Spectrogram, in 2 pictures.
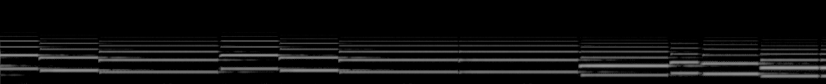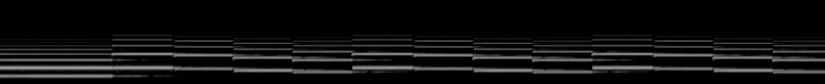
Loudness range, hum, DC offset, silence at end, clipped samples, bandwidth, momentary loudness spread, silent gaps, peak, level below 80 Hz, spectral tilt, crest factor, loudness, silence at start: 5 LU; none; under 0.1%; 0 s; under 0.1%; 9 kHz; 8 LU; none; -22 dBFS; -88 dBFS; -1 dB/octave; 10 dB; -33 LUFS; 0 s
